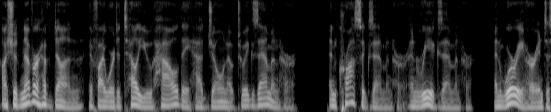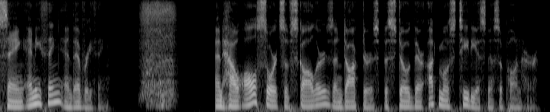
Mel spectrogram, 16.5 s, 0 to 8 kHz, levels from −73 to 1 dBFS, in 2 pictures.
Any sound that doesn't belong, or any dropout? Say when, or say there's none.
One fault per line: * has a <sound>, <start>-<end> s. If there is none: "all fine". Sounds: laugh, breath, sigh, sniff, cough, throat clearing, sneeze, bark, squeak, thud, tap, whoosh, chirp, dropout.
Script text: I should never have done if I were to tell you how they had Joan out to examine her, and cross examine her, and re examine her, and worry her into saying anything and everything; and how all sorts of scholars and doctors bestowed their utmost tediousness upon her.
* has a sniff, 10.3-11.0 s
